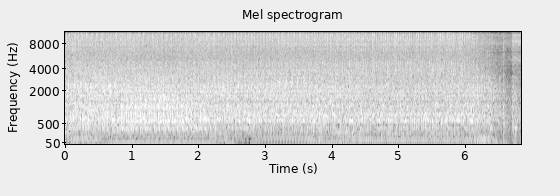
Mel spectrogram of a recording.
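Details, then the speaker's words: Honda Accord: quiet at idle, but from about 2,000 rpm a hard, regular knock of three or four a second rides over the engine. Oil pan removal found bearing-shell fragments; a spun rod bearing, likely cylinder two. "холостых он не стучит а вот чуть-чуть часу до двух тысяч и начинается стук прям хороший"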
